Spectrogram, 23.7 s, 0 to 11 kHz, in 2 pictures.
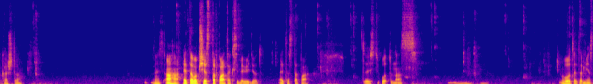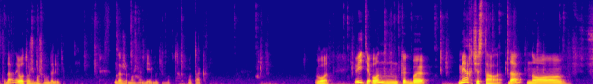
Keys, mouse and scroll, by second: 0.6 alt+v, 0.6-3.5 alt+drag, 4.2 q, 4.7 click, 5.9-6.3 drag, 6.4 f, 7.0 click, 7.5 click, 8.1 f, 8.6 click, 9.3 e, 10.1-10.4 drag, 10.8 ctrl+z, 11.4 alt+right click, 11.9 click, 12.6 Delete, 13.7-14.5 drag, 15.4 Delete, 16.5 click, 17.1 alt+v, 18.4 alt+v, 18.7 click, 18.9 alt+v, 19.5 alt+v, 19.7 click, 20.1-20.5 alt+drag, 20.6 alt+v, 21.2 alt+click, 21.6 alt+click, 22.0 alt+v, 22.6 q, 23.0 click.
